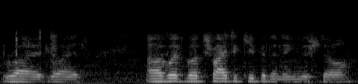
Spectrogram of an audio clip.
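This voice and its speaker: A man's voice: mid-range voice, flat delivery, moderate pace, slight background noise. A man hosting a casual livestream chat, friendly and hesitant, with lots of fillers. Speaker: host of a celebration livestream. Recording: dull lo-fi stream audio with faint music.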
